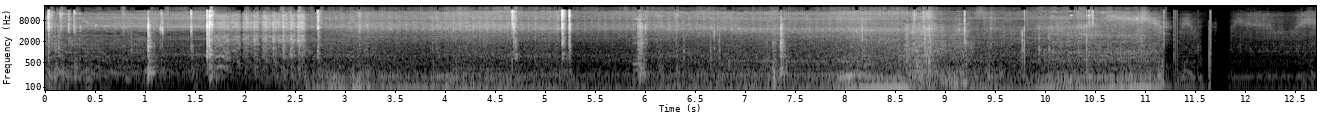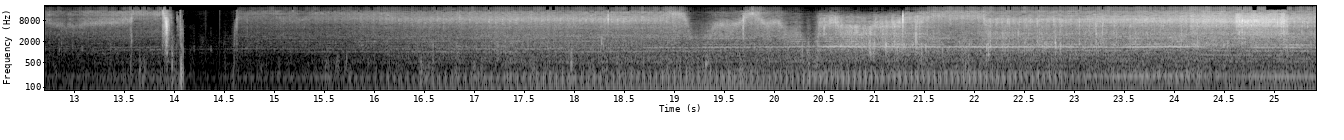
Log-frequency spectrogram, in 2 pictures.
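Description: A barn-find Triumph Spitfire, sitting unused for 43 years, cranks and fires after a brief starter whir, then settles into a steady close idle. A short pause breaks the sound before the engine runs on alone.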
